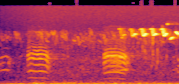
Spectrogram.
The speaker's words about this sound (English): It's dusk at the Navopatia field station, and a cacophony of warblers, willets, and other birds fills the otherwise calm, still evening. Navopatia is a small fishing town on the Hiabampo estuary near the Sonoran border with Sinaloa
